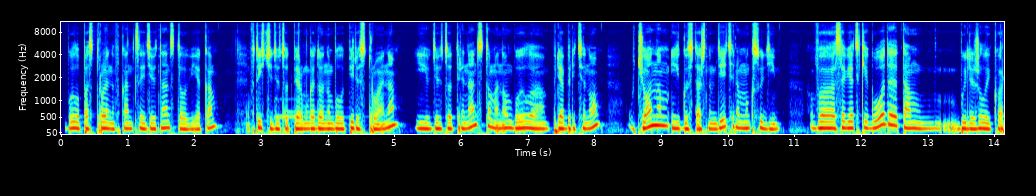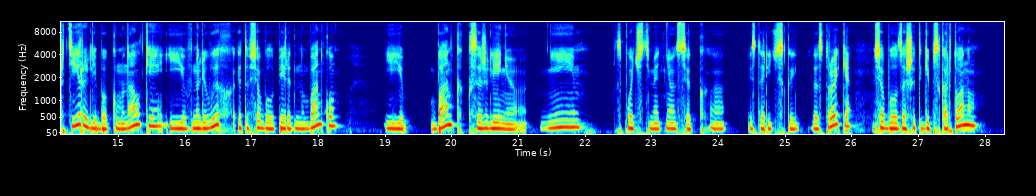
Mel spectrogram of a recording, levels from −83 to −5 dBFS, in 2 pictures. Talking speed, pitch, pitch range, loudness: 115 wpm, 175 Hz, 165-195 Hz, -21 LUFS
